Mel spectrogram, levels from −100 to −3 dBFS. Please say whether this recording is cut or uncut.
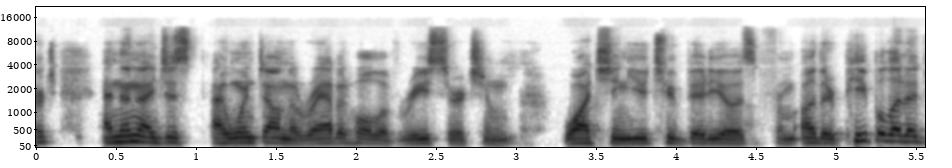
cut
